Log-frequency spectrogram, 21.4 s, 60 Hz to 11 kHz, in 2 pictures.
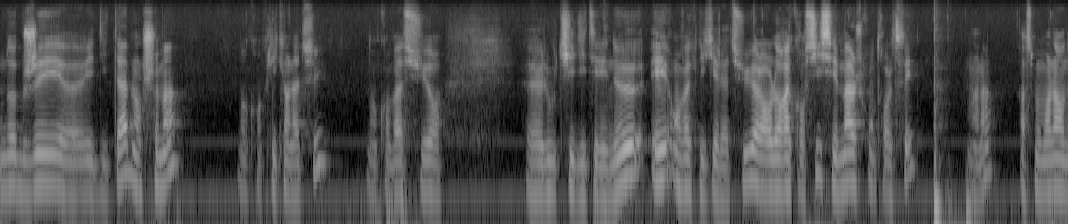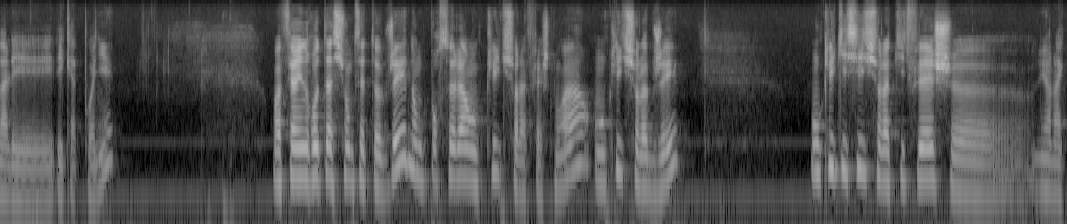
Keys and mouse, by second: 6.0 click, 9.4 click, 10.6 click, 13.0 click, 15.8 click, 16.8 click.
